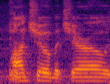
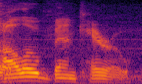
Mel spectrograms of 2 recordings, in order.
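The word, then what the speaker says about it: Paolo Banchero: number 2, and then Pancho Bachero, is that how you say his name? The guy Pancho. How do you say his name? I have no It's, idea. Paulo Banchero.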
